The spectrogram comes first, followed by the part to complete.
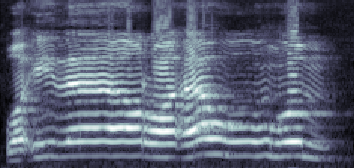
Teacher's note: وَإِذَا ذال کو ایک الف کی مقدار کھینچیں گے، الف حروف مدہ ہے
